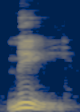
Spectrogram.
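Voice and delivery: loud, bold shout. Acted. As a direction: announce yourself boldly. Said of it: "shouted Perseus boldly".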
